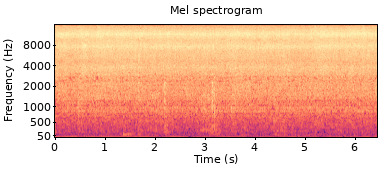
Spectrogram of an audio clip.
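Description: Vegetables for veg fried rice fry in a hot pan, giving a loud, steady sizzle and hiss throughout with a few faint scrapes of stirring and no talk.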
